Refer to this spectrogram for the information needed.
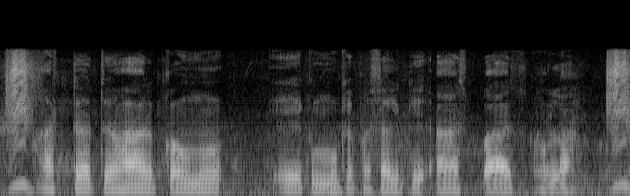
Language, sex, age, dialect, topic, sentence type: Bhojpuri, male, 36-40, Western, agriculture, statement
